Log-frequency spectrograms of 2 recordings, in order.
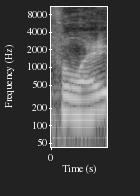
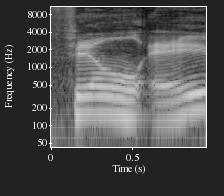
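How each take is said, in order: First: It sounds like the word 'filet'. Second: It sounds like 'Phil' followed by 'A'. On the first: The speaker calls it wrong. "I say filet? No, no, not filet" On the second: The speaker calls it right. "It's like Phil A or something"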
